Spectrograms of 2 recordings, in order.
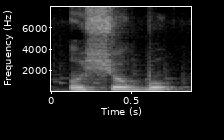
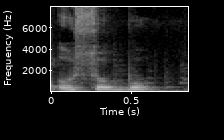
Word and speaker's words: Osogbo: Like if they want to say Oshogbo, and even Oshogbo natives speak like that. Many people, they just don't say Shi, they say Osogbo.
